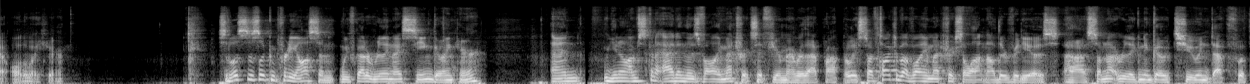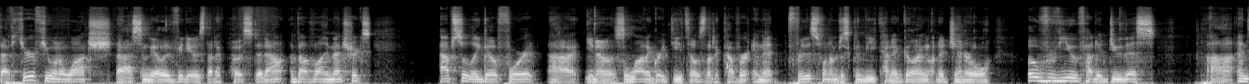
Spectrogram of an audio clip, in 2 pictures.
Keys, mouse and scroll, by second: 1.5-2.1 scroll down 7, 2.3-2.7 shift+middle drag, 4.0-4.4 shift+middle drag, 17.7-18.5 scroll down 6, 18.3 click, 18.9 middle click, 23.6 click, 24.6 shift+middle drag.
